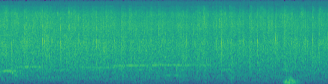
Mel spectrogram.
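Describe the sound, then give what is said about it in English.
An audience claps hands unto the Lord in sustained, dense applause, a steady wash of overlapping claps at an even loudness for several seconds, with a faint tone and murmur underneath. “Why don't you clap your hands one more time unto the Lord?”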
